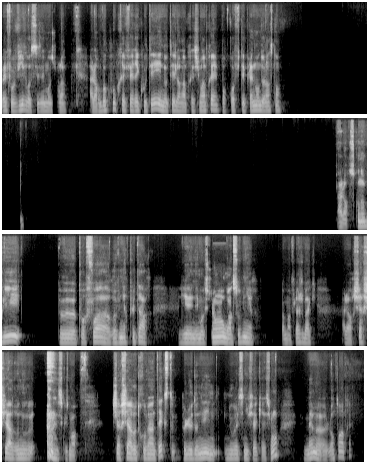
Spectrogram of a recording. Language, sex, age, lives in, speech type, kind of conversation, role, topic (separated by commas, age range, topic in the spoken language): French, male, 30-34, France, read, expert-assistant, expert, Quand tu veux découvrir la poésie, tu préfères donner la priorité aux grands noms connus ou aux nouvelles voix ? Qu’est-ce qui t’attire le plus ?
